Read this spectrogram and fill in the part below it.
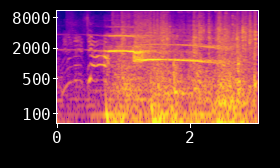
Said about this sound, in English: Gordon struggles to control the bike as it plummets down and crashes into the Spider's cockpit platform, knocking Munisha over the edge.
